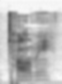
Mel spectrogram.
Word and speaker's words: Ptolemy: It's when Alexander the Great conquered a bunch of territory, he gave Egypt to Ptolemy, and Ptolemy had a bunch of ancestors, and this is their legacy.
